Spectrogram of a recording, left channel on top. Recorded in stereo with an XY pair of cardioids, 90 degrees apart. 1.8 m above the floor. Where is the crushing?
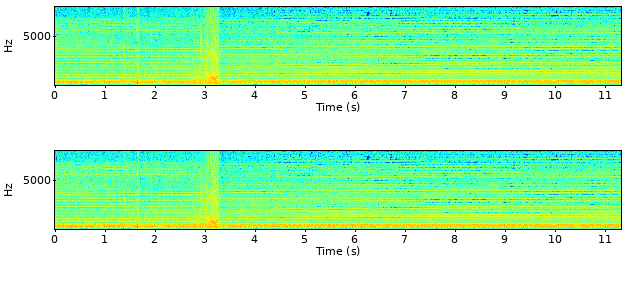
5° left.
